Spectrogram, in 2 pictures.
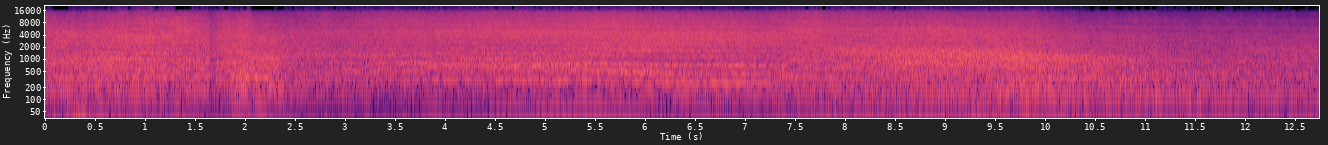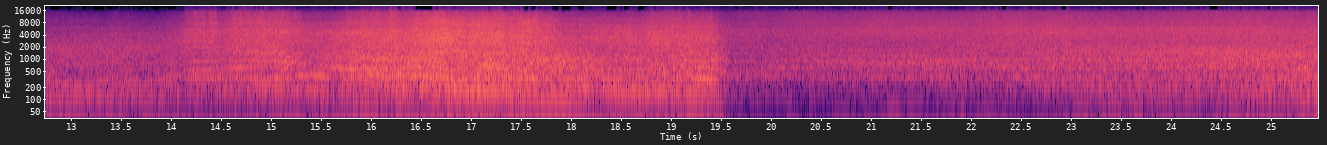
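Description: Simulated ARCA Series race cars roar around New Hampshire in the iRacing game, a steady dense engine drone with cars swelling past, one loud surge peaking then cutting off sharply.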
